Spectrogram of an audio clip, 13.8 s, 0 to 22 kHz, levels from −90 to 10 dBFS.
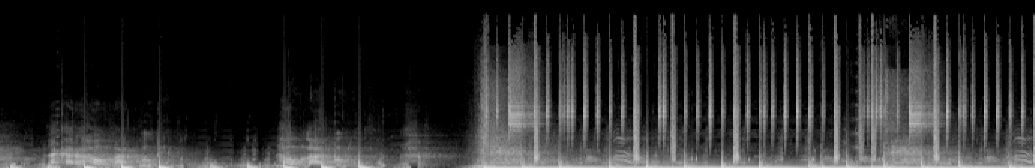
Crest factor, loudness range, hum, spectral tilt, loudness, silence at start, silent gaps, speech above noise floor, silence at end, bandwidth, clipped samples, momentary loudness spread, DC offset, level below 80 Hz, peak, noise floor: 10 dB; 6 LU; none; -5 dB/octave; -13 LUFS; 0 s; none; 34 dB; 0 s; 15 kHz; under 0.1%; 11 LU; under 0.1%; -12 dBFS; 0 dBFS; -48 dBFS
